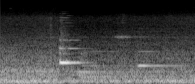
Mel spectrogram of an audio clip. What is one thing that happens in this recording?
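An elevator chime rings once.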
